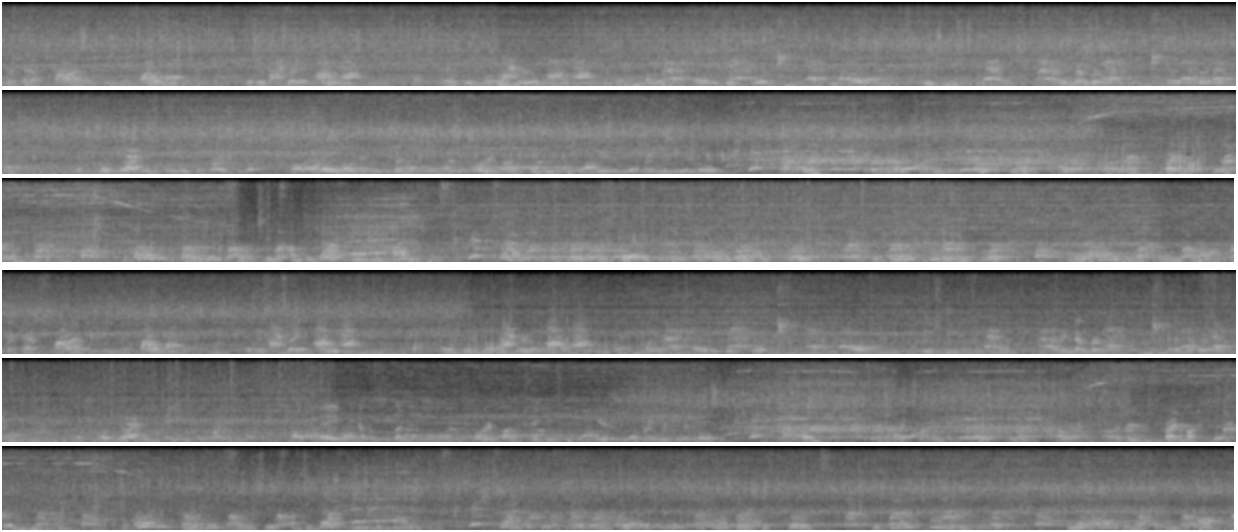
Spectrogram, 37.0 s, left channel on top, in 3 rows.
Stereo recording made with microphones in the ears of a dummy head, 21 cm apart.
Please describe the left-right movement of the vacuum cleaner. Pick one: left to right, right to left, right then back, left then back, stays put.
right then back.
